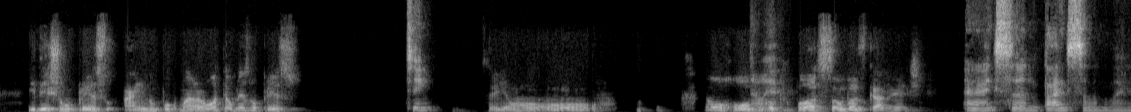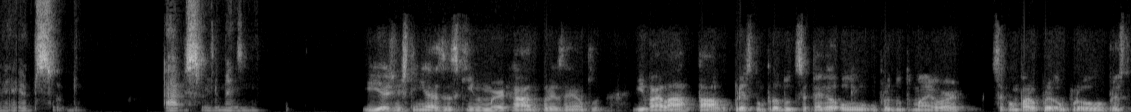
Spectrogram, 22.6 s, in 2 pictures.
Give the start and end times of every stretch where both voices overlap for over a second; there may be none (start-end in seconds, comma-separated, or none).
none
